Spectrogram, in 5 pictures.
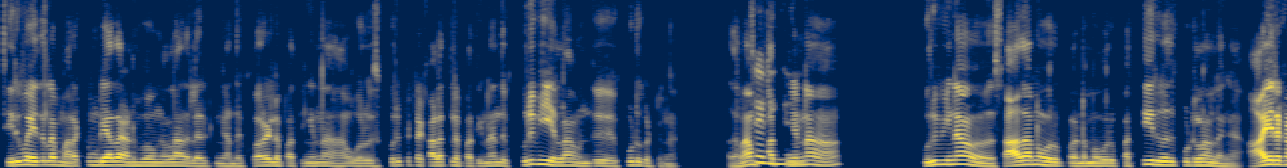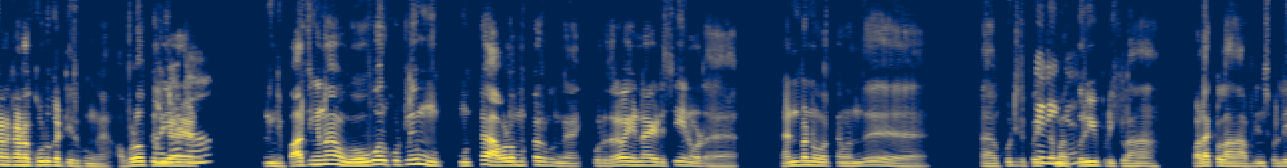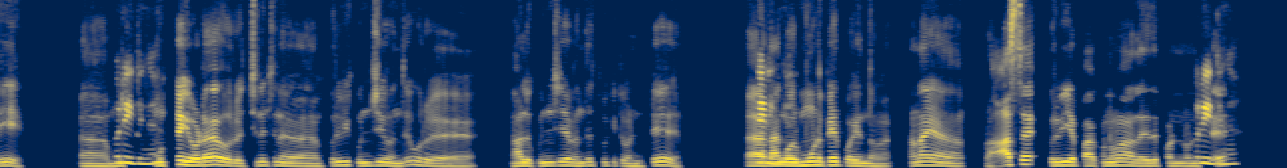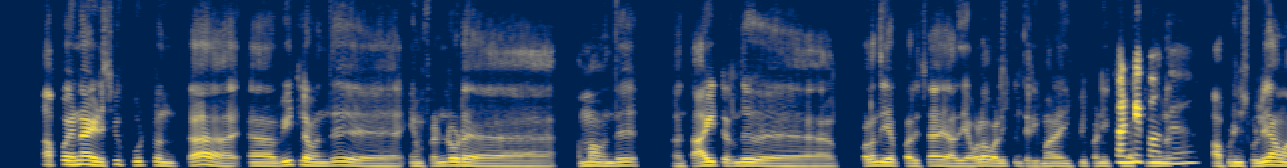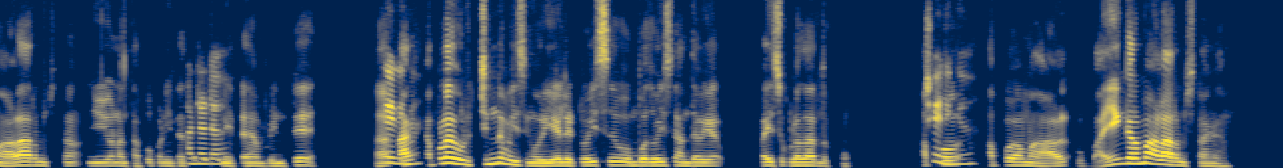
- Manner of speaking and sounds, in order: drawn out: "பிரெண்டோட"
- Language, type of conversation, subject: Tamil, podcast, சின்னப்பிள்ளையாக இருந்தபோது, உங்களுக்கு மனம் நிம்மதியாகவும் பாதுகாப்பாகவும் உணர வைத்த உங்கள் ரகசியமான சுகமான இடம் எது?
